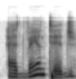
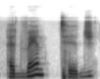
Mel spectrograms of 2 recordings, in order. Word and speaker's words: advantage: like this focuses focuses Advantage with a t excuse me trying to avoid coughing in your ear advantage or drop the T Advantage Advantage is more common helicopter helicopter you can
